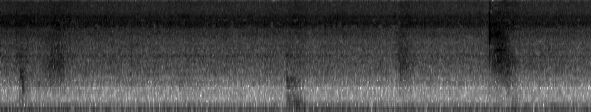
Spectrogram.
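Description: Onions, garlic and spices with a dollop of tomato puree frying in oil in a stainless steel pot, sizzling steadily, with a few faint short ticks.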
